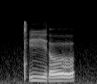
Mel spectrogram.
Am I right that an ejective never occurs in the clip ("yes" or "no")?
no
